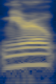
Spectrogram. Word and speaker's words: Miro: I said it before, that title has felt flat since freaking Mero had I I said it right. Right. Miro, you know, Rusev, he had it.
